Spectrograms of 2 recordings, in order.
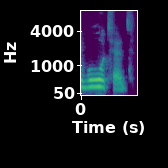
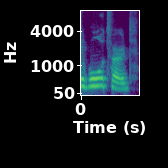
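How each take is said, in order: First: Watered with long O and silent R; British pronunciation. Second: Watered with the R sounded, American style; American pronunciation. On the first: Teacher contrasting accents for a student, British watered without the R. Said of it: "In British English". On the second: Teacher contrasting accents for a student, American watered with R sounded. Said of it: "So in American English". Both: Shown as a demonstration.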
